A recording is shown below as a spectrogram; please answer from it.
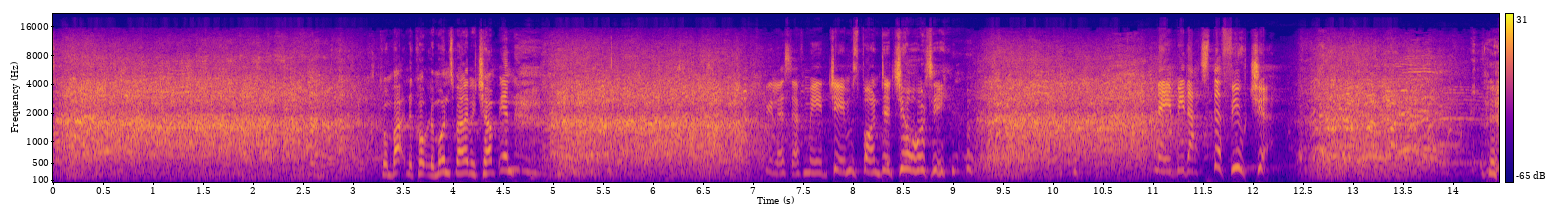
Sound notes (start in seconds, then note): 0.0 audience laughing; 4.7 audience laughing; 8.9 audience laughing; 12.4 audience laughing and cheering; 14.2 Sarah laughing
